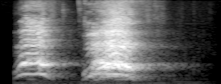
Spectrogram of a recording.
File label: military shout english "left"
